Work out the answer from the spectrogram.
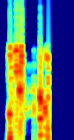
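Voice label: Raleigh Police Special Operations Tactical, p25; wake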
